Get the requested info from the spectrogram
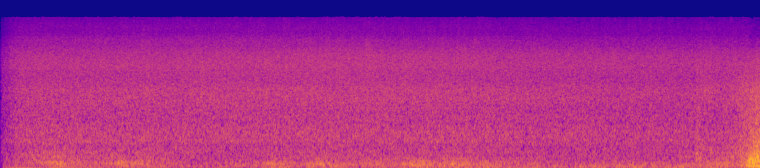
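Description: Heavy rain falling steadily, a dense even hiss. Just before the end, a sudden loud clap of thunder breaks in.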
